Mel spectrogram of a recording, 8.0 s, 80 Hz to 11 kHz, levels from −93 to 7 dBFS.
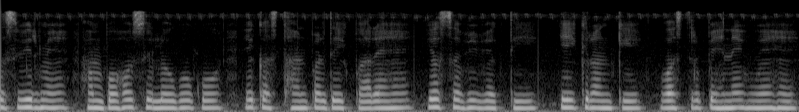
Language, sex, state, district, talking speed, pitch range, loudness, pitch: Hindi, female, Bihar, Kishanganj, 180 wpm, 205-215 Hz, -30 LUFS, 205 Hz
